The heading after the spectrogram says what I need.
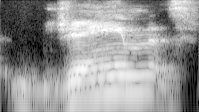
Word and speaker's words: Jayme: Her name is Kat James, but last name is spelled Jayme.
